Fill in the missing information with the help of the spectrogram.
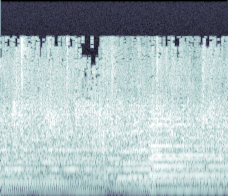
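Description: An audience claps steadily as a clap offering, a dense, sustained burst of applause, with sustained musical tones running underneath and no break in the noise throughout.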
